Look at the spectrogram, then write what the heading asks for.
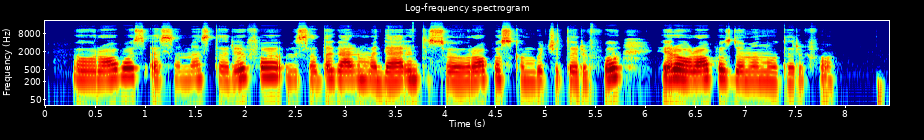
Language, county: Lithuanian, Vilnius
